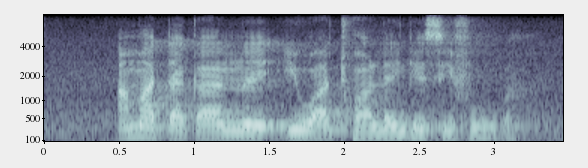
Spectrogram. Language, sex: Xhosa, male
